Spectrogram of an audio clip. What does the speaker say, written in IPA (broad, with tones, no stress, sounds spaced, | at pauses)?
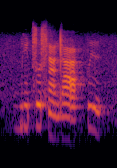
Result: ɡ͡b ĩ˦ t͡s ʊ˦ s ã˨ d a˨ | p ɪ˦˨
